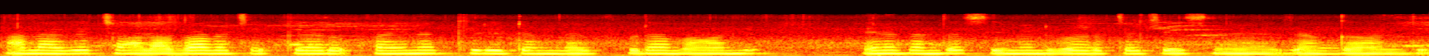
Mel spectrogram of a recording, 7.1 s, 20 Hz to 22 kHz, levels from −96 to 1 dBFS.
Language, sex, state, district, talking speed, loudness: Telugu, female, Andhra Pradesh, Sri Satya Sai, 125 wpm, -14 LUFS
